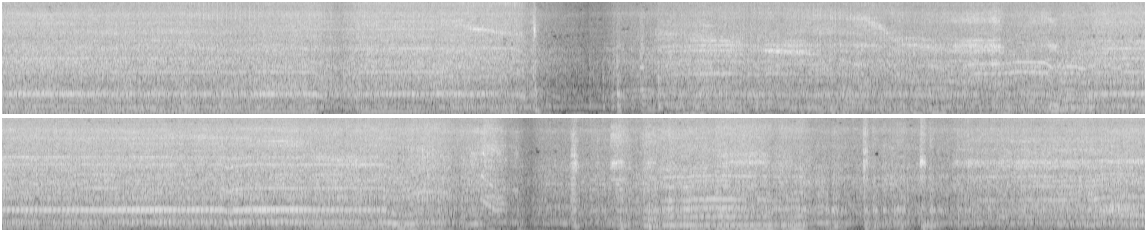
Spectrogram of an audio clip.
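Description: Carving chainsaw running hard as it cuts into a wooden log, its pitch shifting with the load. It lets off briefly about five seconds in and again about sixteen seconds in.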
